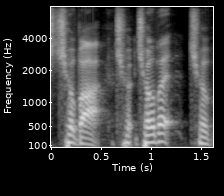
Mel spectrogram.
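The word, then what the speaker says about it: Chobot: Oh, it's Choba.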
